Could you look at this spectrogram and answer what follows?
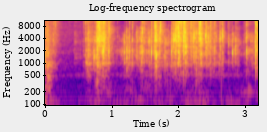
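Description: Oro Choc chocolate biscuit packets being torn open, with dense crackly plastic wrapper crinkling in bursts close to the mic over about three seconds, and no talking.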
